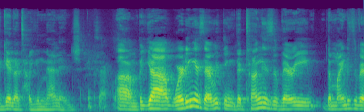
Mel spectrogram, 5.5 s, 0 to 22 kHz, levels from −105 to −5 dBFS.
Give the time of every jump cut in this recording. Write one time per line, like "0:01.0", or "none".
none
